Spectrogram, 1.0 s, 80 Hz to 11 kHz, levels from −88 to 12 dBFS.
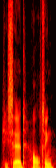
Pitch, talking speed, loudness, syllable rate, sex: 95 Hz, 175 wpm, -18 LUFS, 4.6 syllables/s, male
